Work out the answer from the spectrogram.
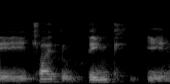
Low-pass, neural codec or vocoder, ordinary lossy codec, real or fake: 7.2 kHz; codec, 24 kHz, 6 kbps, HILCodec; none; fake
